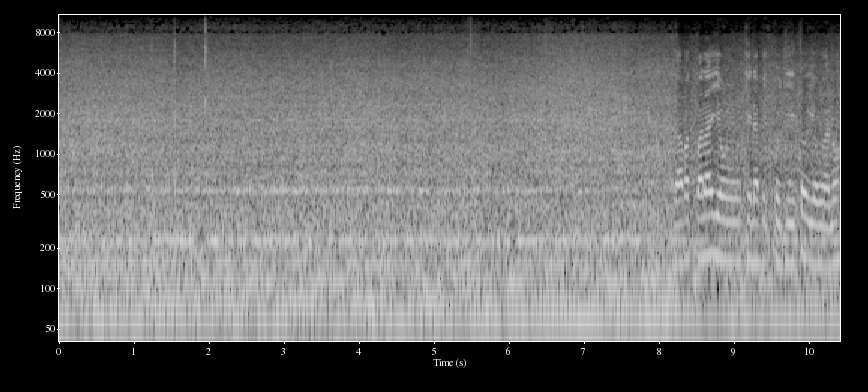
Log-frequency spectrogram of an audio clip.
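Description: A screwdriver scrapes and clicks against terminal screws.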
